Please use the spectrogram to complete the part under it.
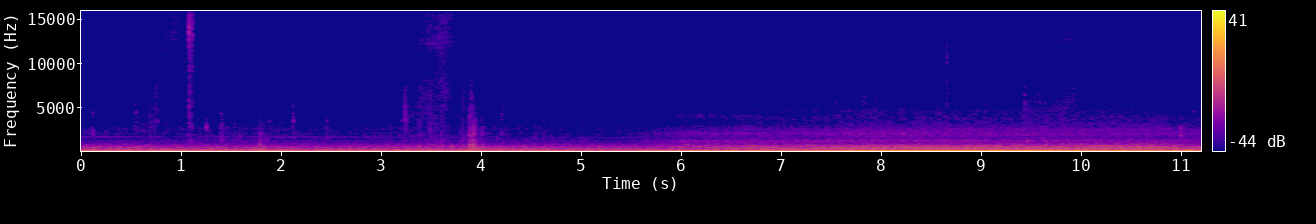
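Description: A large vehicle's engine rumbles steadily and grows louder as it speeds up.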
